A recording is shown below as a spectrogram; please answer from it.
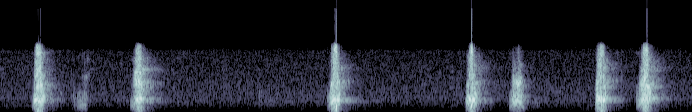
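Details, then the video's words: Indoors on his couch, the Great Pyrenees Smokey barks while playing, sharp loud woofs coming singly or in quick pairs over about ten seconds, with short softer yips after some. "Great Pyrenees smokey barking at couch"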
